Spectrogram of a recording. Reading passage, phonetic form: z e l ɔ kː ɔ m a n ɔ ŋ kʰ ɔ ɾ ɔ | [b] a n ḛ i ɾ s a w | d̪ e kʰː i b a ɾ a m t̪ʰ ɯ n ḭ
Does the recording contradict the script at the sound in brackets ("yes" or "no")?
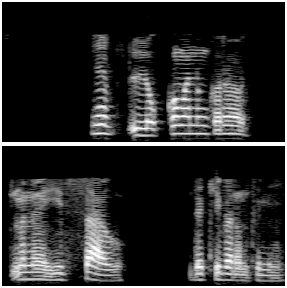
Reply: yes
